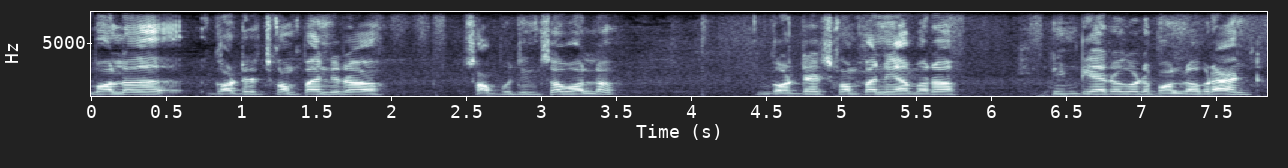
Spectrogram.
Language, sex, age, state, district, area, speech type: Odia, male, 18-30, Odisha, Cuttack, urban, spontaneous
